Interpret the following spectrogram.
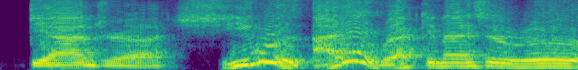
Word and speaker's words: Deandra: How do you pronounce her name? Deandra.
